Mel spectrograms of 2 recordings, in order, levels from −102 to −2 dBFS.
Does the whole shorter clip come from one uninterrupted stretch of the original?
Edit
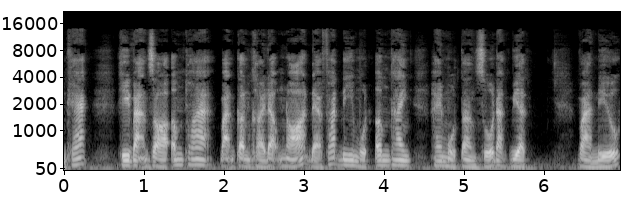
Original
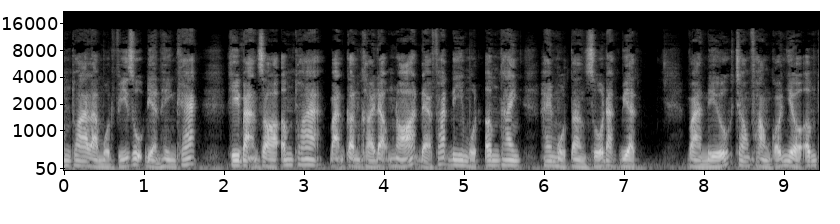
yes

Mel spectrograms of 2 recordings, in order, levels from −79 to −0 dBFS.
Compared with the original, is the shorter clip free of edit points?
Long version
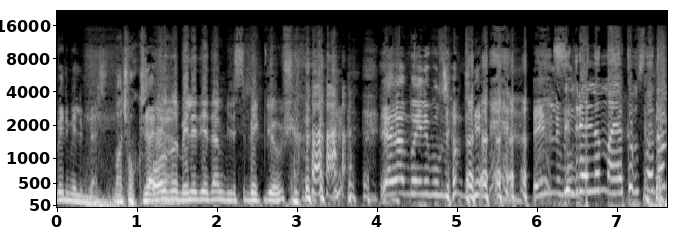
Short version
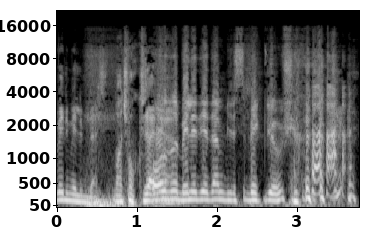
yes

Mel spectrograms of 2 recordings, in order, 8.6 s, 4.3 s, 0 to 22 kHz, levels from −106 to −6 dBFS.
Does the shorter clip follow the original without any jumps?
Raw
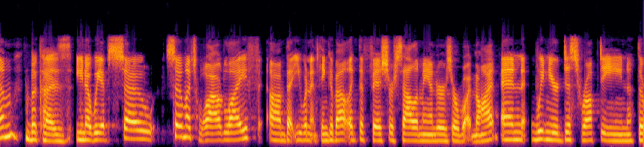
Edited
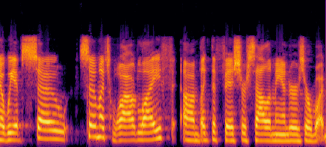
no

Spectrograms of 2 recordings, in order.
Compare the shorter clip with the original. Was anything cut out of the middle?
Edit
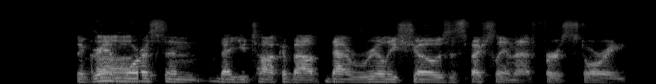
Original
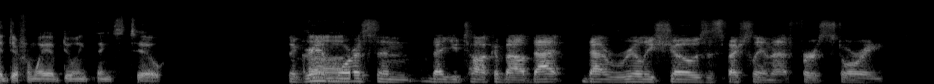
yes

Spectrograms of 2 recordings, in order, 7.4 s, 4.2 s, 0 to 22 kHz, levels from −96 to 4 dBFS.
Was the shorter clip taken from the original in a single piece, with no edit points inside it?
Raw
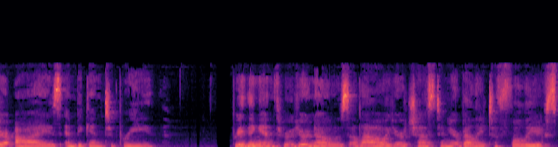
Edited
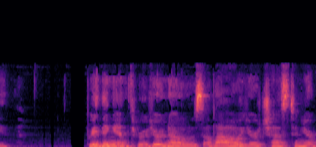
yes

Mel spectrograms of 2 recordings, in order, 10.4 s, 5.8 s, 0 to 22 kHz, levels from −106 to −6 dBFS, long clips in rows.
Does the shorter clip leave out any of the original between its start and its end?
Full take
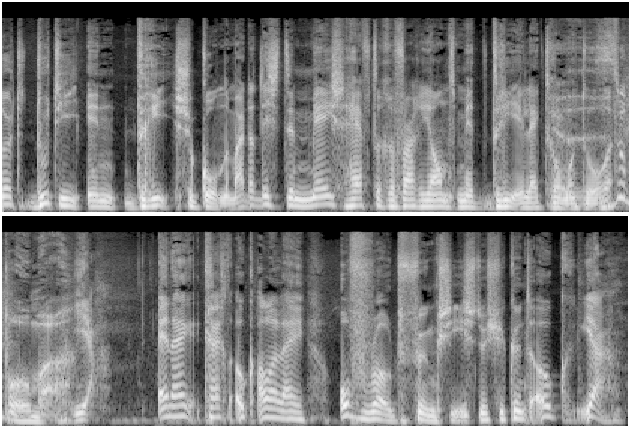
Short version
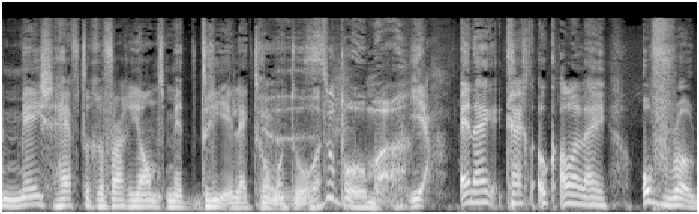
yes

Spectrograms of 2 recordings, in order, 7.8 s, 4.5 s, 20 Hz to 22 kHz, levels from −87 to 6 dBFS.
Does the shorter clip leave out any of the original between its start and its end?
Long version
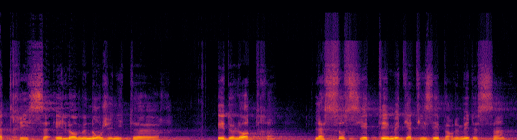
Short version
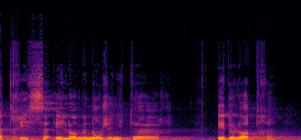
no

